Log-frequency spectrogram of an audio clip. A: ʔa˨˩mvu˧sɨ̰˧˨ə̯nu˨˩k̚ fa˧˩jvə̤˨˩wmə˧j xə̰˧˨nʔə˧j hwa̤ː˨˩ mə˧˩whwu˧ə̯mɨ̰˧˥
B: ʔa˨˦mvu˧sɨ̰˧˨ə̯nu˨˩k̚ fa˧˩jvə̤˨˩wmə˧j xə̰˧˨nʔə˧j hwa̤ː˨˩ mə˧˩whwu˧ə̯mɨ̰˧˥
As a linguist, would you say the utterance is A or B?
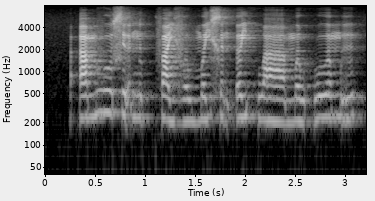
B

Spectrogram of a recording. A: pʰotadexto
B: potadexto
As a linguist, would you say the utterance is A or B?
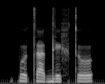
B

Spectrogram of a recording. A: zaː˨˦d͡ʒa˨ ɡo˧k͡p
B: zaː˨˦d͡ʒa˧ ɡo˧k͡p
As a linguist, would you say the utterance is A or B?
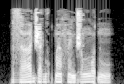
B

